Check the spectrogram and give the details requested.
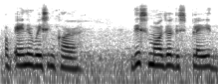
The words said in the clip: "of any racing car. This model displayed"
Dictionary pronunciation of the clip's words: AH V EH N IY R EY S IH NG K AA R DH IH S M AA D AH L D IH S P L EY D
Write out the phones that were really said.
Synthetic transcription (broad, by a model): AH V EH N IY W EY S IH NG K AA R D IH S M AA D AH L D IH S P L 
